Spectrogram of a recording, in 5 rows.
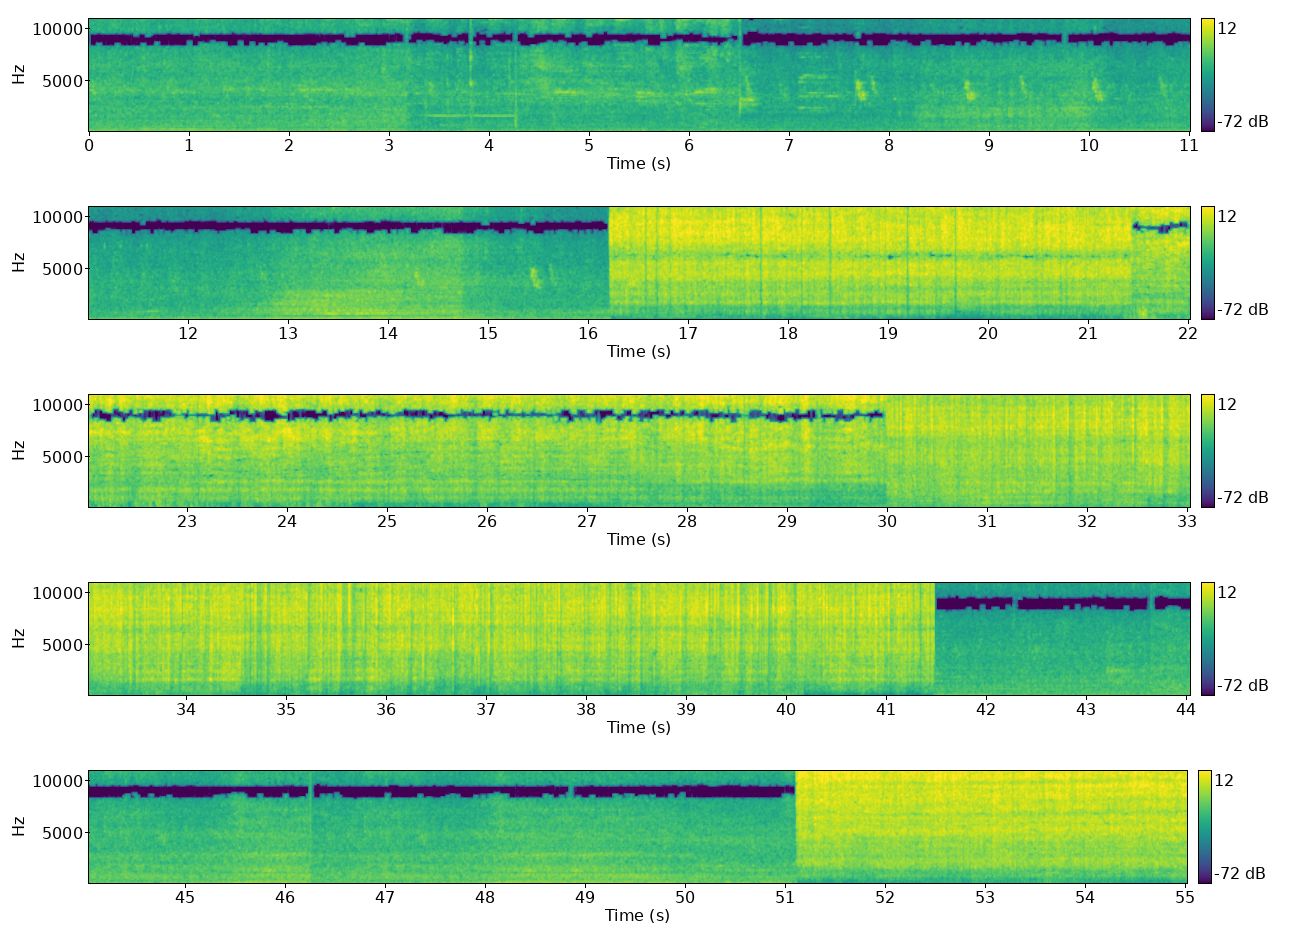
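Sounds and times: welding arc crackling: 16.2 - 41.5, 51.1 - 55.0.

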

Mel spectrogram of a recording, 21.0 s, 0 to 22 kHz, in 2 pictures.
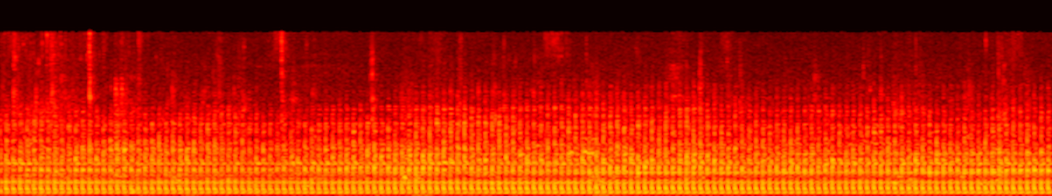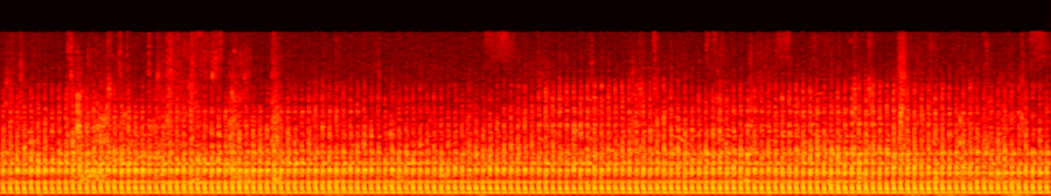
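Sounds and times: boat engine idling: 0.0 - 21.0.

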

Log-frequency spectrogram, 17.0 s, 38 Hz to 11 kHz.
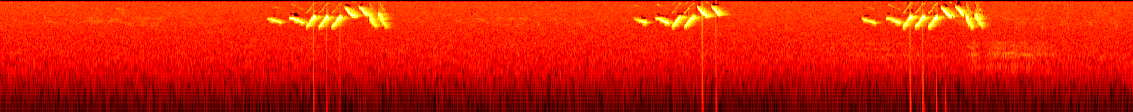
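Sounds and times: bird whistling song: 4.0 - 5.9, 9.5 - 11.0, 12.9 - 14.8.

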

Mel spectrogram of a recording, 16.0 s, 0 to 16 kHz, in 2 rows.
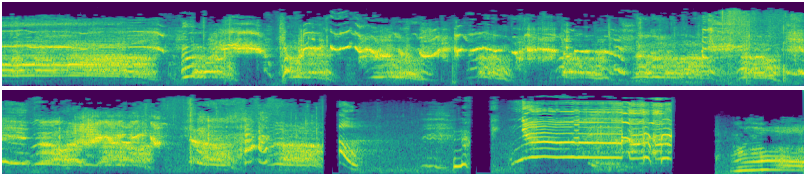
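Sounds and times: boy screaming: 13.1 - 14.7.

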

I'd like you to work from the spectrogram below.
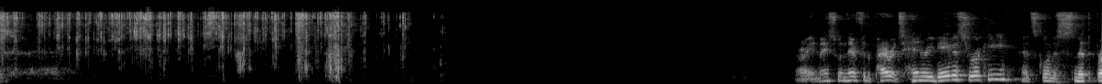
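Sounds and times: foil wrapper tearing and crinkling: 0.0 - 4.5.

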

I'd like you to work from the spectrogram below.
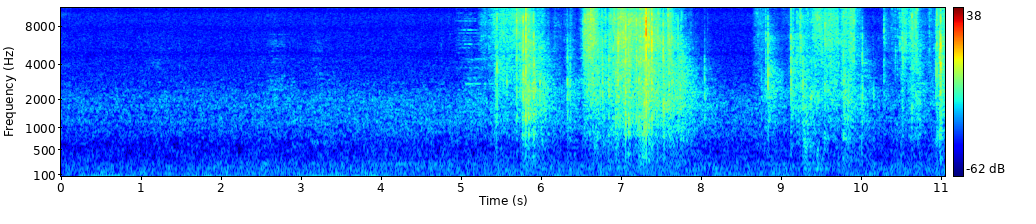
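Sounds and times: paper rustling: 5.2 - 11.0.

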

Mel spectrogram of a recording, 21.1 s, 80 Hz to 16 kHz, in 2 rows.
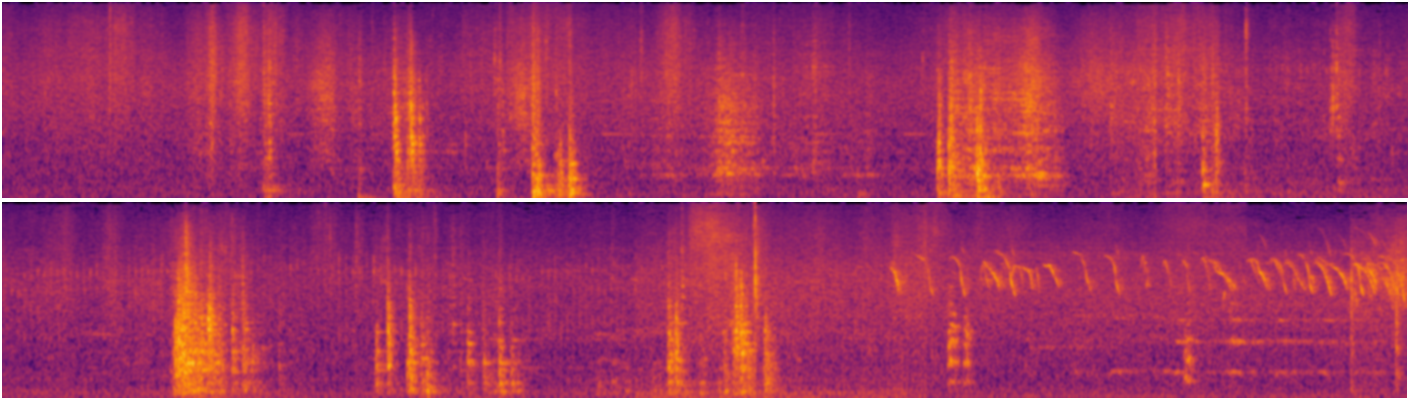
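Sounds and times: wooden planks knocking: 2.7 - 4.5, 11.8 - 14.6, 15.4 - 16.5.

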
